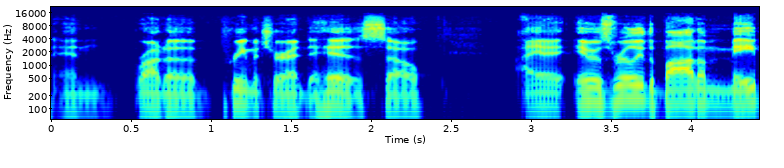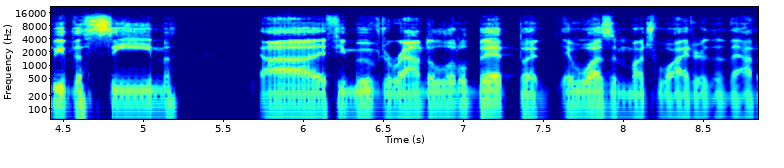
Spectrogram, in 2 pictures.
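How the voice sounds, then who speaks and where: A man talking through his sim race win in a loose, rambling way, his voice a little worn from celebrating. The tone stays smooth and resonant, and the recording is dry and close. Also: mid-range voice, dry recording. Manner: relaxed, loose, frequent restarts and fillers. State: losing his voice. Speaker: race-winning sim racing driver. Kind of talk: post-race interview.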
